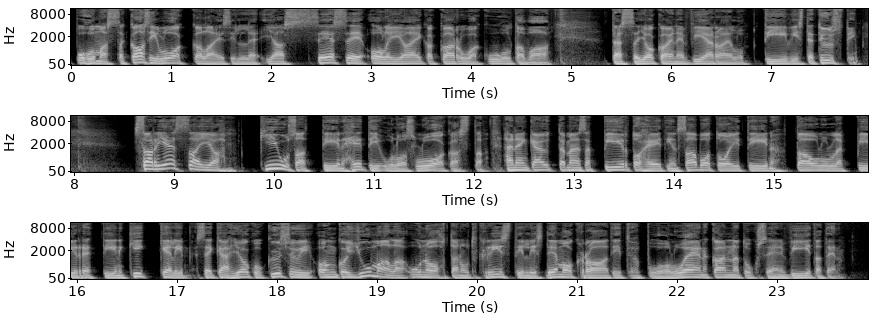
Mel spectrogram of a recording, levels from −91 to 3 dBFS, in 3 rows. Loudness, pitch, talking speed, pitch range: -21 LUFS, 125 Hz, 90 wpm, 110-140 Hz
